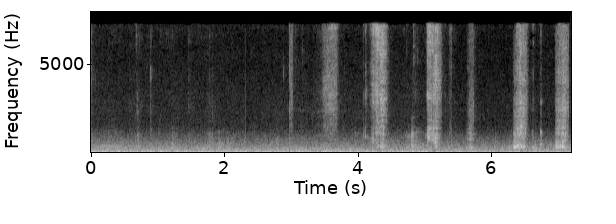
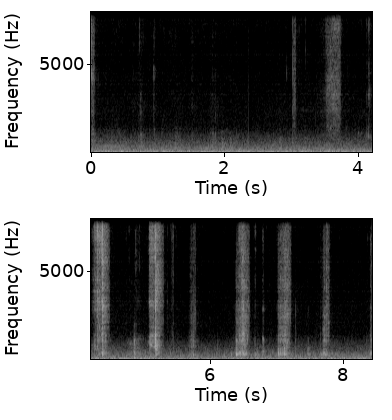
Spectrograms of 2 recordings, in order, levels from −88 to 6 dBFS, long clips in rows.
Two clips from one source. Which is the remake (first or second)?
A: second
